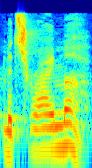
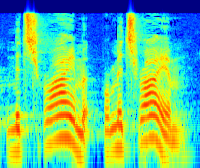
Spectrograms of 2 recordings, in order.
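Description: First: Mitzrayimah with an open "ah" after the M; added final syllable. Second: Mitzrayim ending on a closed M sound; no final syllable. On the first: Teacher showing the hey at the end, "Mitzrayimah" ending in open "ah". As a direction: finish "Mitzrayimah" on an extra "-ah". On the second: Teacher contrasting two Hebrew word forms, "Mitzrayim" ending on M. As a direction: say "Mitzrayim" with nothing after the final M. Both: Shown as a demonstration. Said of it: "The hey at the end".

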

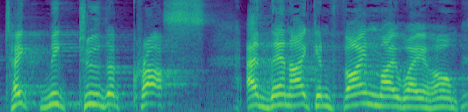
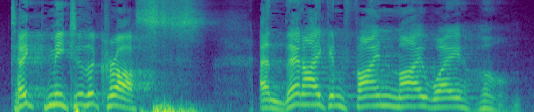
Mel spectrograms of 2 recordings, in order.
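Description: First: Preacher's plea. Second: Lightly voiced child asking to be led; lost little girl. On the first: Acted. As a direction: plead with the congregation as your own. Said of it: "I say today, my friend". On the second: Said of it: "and she said".

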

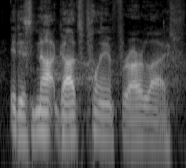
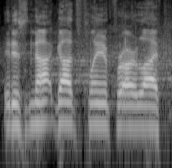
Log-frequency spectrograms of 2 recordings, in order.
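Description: First: "It is not God's plan for our life" dropped low and soft, deliberate; quiet emphatic. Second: "It is not God's plan for our life" back at full voice, stress on "God's"; firm restatement. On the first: Preacher to a hurting congregation, low and soft. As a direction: lower and much softer on "God's", weighty. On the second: Preacher reassuring the struggling, firm and full. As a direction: say it again firmly, leaning on "God's". Repeated line for emphasis. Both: Acted.

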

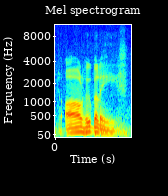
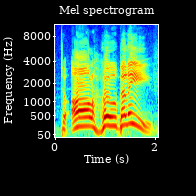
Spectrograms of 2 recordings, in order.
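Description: First: Hushed repeat. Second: Loud, high shout, stretched on the key words; ringing, high-pitched preacher's cry; shouted proclamation. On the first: Real, not acted. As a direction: drop right down and say it quietly. Soft repeat after the shouted line. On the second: Shown as a demonstration. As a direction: shout it out to the whole congregation. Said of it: "Shout it".

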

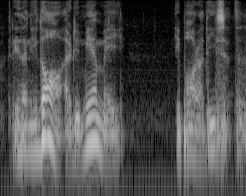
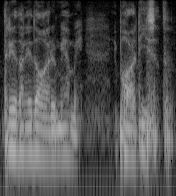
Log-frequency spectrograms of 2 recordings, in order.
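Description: First: Said in the usual way. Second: Soft whispered reassurance; hushed words of Jesus; whispered promise. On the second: Retold or imitated. Jesus' answer retold again.

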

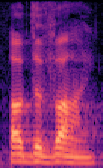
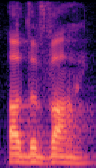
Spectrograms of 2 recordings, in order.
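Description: No difference in how they are said.

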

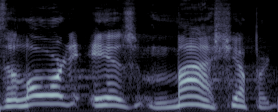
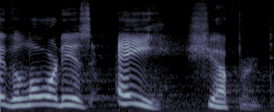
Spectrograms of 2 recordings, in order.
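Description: First: My said slowly and firmly; slow, firm my in my shepherd; stress on my. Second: A stressed; a shepherd, with a weighted. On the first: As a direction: land on my in The Lord is my shepherd. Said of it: "It says". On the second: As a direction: lean on the word a. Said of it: "notice it didn't say". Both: Shown as a demonstration.

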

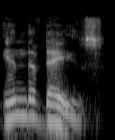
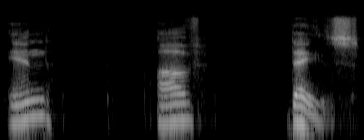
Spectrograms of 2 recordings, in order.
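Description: First: Said in the usual way. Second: "end ... of ... days", long pause between words; word-by-word emphasis. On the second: Shown as a demonstration. Preacher repeating "end of days" for the congregation, spaced out.

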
